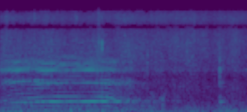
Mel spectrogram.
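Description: A cow mooing once, a single call of just over a second that rises slightly, then falls away.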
